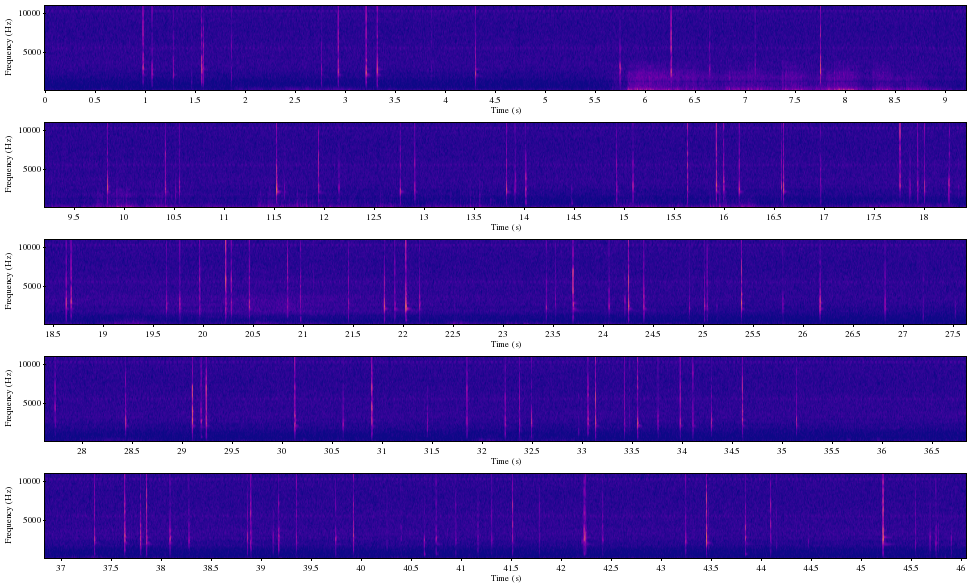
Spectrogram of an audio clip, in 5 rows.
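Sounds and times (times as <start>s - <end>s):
faint low background noise: 0.0s - 46.0s
sharp ticks and clicks: 0.9s - 2.0s, 2.6s - 4.5s, 5.7s - 8.8s, 9.6s - 18.9s, 19.6s - 22.3s, 23.2s - 29.4s, 30.0s - 35.3s, 37.2s - 44.6s, 45.2s - 46.0s
distant thunder rumbling: 5.7s - 13.7s.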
